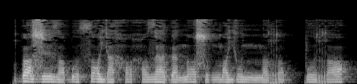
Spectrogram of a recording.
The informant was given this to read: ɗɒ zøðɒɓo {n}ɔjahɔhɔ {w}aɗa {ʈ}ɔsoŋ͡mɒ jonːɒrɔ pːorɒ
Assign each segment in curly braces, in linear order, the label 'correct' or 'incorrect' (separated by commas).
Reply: incorrect, incorrect, incorrect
